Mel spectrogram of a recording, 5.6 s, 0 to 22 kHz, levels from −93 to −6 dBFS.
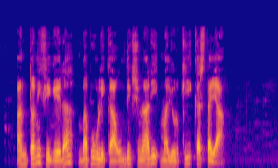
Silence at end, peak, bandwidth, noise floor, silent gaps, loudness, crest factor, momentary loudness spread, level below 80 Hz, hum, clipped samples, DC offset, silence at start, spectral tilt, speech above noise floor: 1.1 s; -10 dBFS; 11.5 kHz; -71 dBFS; none; -28 LUFS; 20 dB; 7 LU; -70 dBFS; none; under 0.1%; under 0.1%; 0.35 s; -5 dB/octave; 44 dB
